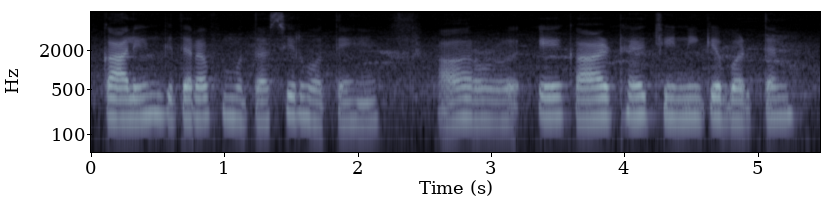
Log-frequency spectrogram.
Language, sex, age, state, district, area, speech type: Urdu, female, 18-30, Uttar Pradesh, Gautam Buddha Nagar, rural, spontaneous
